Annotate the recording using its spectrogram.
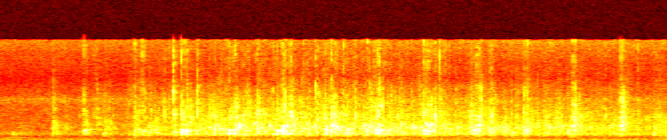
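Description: Audience applauding: a dense patter of many hands clapping that starts about a third of a second in and builds over the first second.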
